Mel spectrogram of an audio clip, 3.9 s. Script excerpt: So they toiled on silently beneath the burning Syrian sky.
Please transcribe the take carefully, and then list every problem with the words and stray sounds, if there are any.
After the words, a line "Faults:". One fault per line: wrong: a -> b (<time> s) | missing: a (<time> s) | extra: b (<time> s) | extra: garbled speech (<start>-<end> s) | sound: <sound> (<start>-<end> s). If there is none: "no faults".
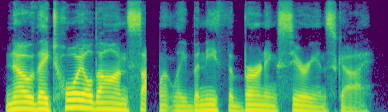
No they toiled on silently beneath the burning Syrian sky.
Faults:
wrong: So -> No (0.1 s)
sound: dropout (1.5-1.6 s)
